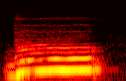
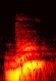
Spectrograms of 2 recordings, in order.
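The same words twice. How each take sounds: First: The vowel is held for two beats. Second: The vowel is held for one short beat. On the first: "d'allonger euh, le temps" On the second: "comme on a vu dans la leçon précédente"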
